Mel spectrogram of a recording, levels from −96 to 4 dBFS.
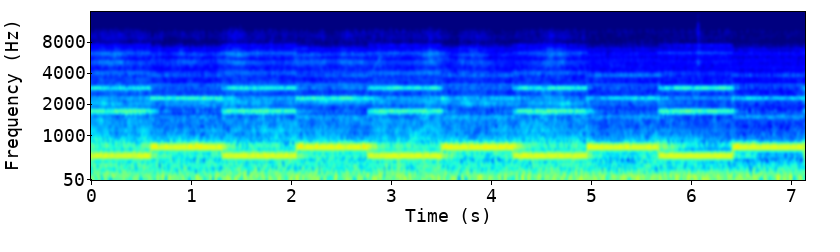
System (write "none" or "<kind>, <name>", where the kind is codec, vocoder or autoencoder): vocoder, Vocos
